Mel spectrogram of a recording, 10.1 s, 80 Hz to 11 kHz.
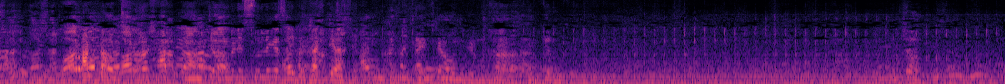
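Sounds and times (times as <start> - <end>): engine running: 0.0 - 10.0.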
